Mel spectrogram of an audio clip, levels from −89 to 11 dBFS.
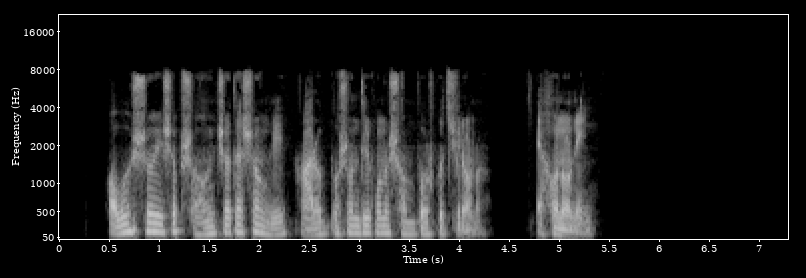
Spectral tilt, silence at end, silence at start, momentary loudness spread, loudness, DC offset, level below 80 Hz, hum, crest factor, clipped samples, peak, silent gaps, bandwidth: -5 dB/octave; 2 s; 0.5 s; 10 LU; -19 LUFS; under 0.1%; -52 dBFS; none; 18 dB; under 0.1%; -2 dBFS; 4.37-4.62 s; 8.2 kHz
